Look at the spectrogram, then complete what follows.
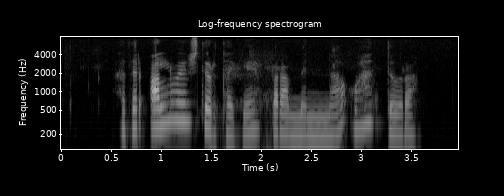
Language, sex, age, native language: Icelandic, female, 30-39, Icelandic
